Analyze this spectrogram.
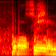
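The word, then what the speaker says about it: Jocson: Okson. Siya ano? J-O-C-S-O-N, Hoxon. Okson. JOC. J-O-C-S-O-N. Hoxon ang pronunciation.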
